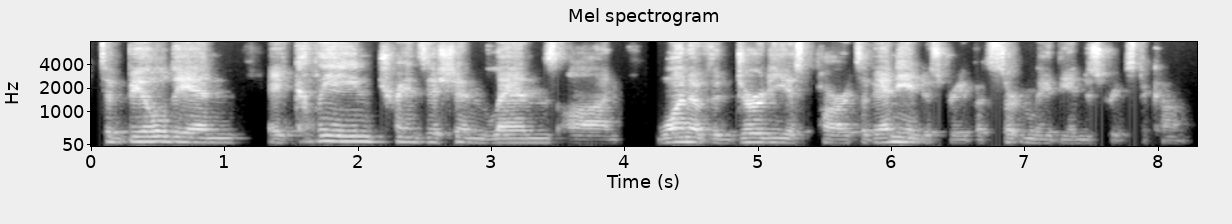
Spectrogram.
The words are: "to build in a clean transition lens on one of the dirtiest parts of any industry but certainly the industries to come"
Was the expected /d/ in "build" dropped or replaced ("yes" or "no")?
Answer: no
